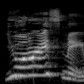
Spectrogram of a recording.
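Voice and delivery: put-on husband laughing off the child's race dare; mock husband. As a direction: scoff at the boy's challenge. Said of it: "that's my husband's doing".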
